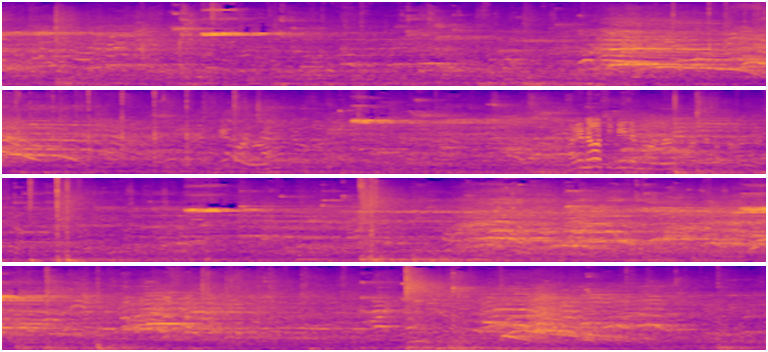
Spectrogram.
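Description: Volleyball game sounds in a gym: the referee's whistle blows short blasts several times, the ball is struck with sharp smacks, and players and spectators call out and cheer over steady crowd chatter.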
